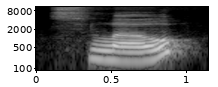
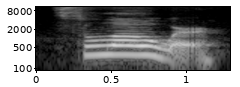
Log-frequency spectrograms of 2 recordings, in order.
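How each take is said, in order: First: Slow pitched low and rising; base form slow. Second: Slower pitched up and falling; comparative slower. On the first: Teacher repeats base form for students: Slow low, rising. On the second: Teacher repeats comparative for students: slower falling. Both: Shown as a demonstration. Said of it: "Se eu quiser falar mais devagar".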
